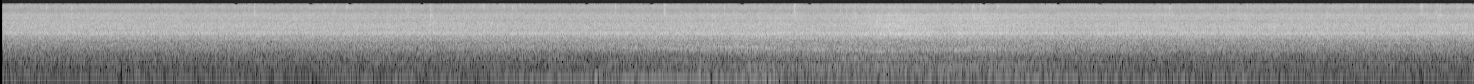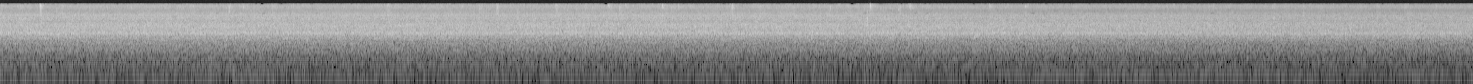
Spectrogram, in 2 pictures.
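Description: Rain shower falling steadily, a continuous even hiss, swelling a little about seven to ten seconds in.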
